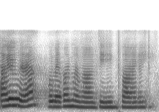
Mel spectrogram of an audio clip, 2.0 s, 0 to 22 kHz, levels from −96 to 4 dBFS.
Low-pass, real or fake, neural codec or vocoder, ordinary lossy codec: 7.2 kHz; fake; codec, 16 kHz, 0.5 kbps, FreqCodec, smaller model; none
